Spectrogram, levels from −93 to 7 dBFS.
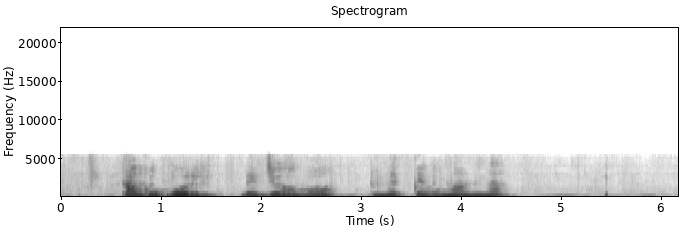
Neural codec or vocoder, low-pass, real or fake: codec, 24 kHz, 1.5 kbps, HILCodec; 5.4 kHz; fake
